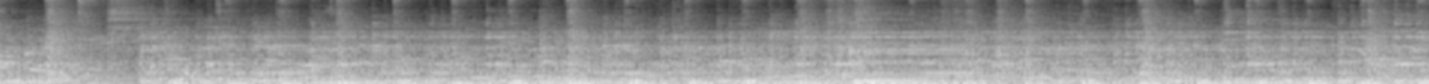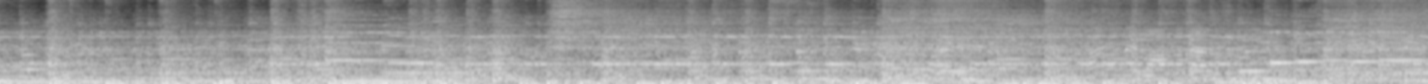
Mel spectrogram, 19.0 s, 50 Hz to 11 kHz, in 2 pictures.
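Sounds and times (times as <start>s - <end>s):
music with held notes: 0.0s - 19.0s.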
